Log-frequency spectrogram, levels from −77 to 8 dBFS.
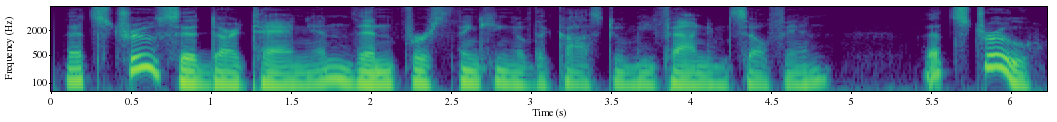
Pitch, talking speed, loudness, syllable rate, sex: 105 Hz, 155 wpm, -19 LUFS, 4.0 syllables/s, male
